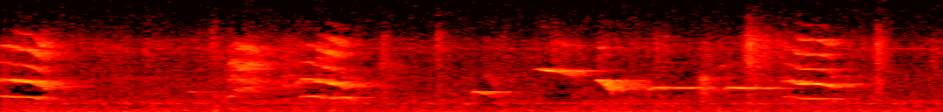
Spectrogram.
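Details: Plush-crested Jay at corn along a trail gives a series of short, ringing, clipped calls, some whistled and slurred, scattered irregularly over a few seconds with faint background chatter.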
